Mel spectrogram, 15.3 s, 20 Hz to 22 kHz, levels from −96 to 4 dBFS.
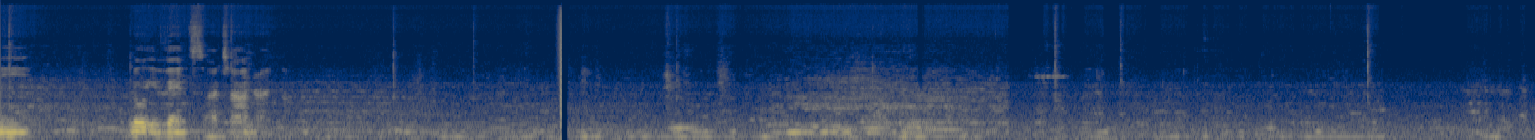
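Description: A wireless microphone squelch dropout at 5.55–5.68 s: the weakening radio signal brings a brief hiss, then the receiver mutes the speech for about 67 ms.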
